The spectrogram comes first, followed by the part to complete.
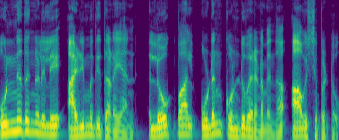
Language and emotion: Malayalam, neutral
